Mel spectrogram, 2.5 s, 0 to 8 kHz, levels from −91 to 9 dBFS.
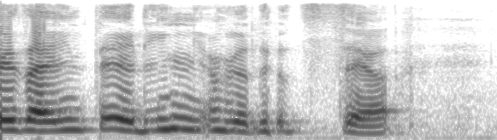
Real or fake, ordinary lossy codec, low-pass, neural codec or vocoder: real; none; 7.2 kHz; none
